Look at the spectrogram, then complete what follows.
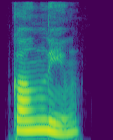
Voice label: "纲领", Chinese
